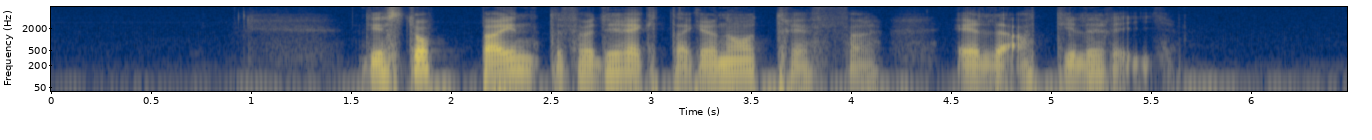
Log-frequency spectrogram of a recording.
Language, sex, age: Swedish, male, 47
